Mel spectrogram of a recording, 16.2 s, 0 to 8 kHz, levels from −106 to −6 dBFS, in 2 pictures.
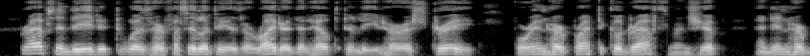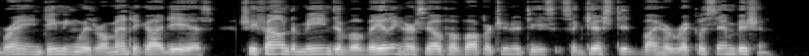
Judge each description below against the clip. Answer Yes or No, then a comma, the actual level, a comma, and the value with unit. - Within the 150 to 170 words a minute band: Yes, average, 155 wpm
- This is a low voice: Yes, low, 125 Hz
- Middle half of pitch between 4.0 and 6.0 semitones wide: No, average, 3.0 semitones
